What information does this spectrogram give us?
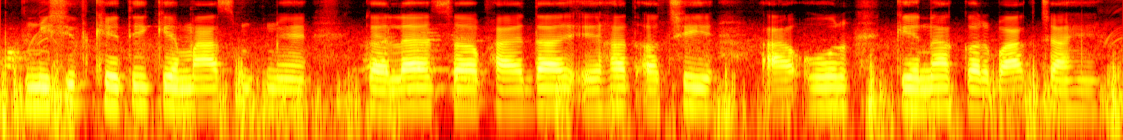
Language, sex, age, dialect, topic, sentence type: Maithili, male, 18-24, Southern/Standard, agriculture, question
